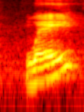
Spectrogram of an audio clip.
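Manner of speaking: 喂 said with a rising second tone, wéi; questioning wéi on the phone. Shown as a demonstration. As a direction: lift 喂 upward like a question. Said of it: "the second tone".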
